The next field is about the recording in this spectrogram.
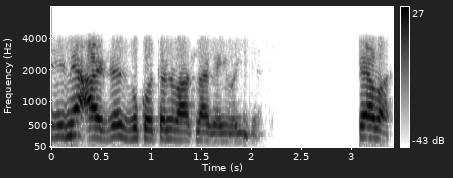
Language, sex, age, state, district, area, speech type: Kashmiri, female, 60+, Jammu and Kashmir, Anantnag, rural, conversation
